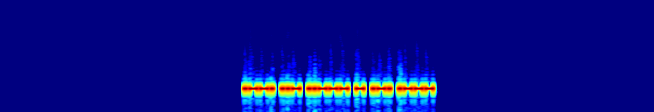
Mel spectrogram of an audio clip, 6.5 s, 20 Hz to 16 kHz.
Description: Morse code, heard as a keyed tone, about 47 wpm, 700 Hz. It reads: PU2TRJ
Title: DXCC-100 Call Signs - 6 Characters - Repeated 3x - 45wpm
